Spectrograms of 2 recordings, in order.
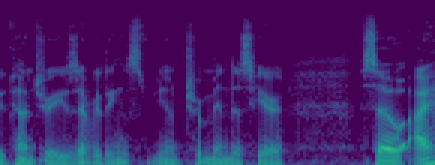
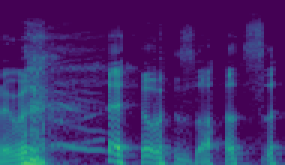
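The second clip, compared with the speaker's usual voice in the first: laughing through the words, higher; 7 semitones higher than usual. Real, not acted. Friend recalls the wine story, laughing. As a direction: talk through real laughter.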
